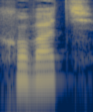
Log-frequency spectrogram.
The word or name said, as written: chovať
